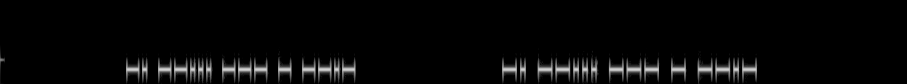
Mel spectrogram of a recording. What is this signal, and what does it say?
Morse code, heard as a keyed tone, about 30 wpm, 700 Hz. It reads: N7OTQ N7OTQ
